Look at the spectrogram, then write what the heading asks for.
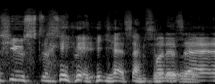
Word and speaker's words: Houston Street: But in New York, you also have NoHo and you have Soho, but that refers to Houston Street. Houston Street.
